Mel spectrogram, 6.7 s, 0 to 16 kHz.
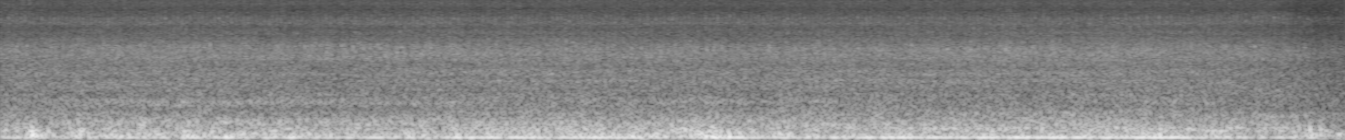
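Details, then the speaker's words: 1998 General air conditioner outdoor condenser unit: an even, low hum with a steady fan rush and no rattles or squeals. Normal running. "still disgusting looking but as you can hear it runs really well"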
